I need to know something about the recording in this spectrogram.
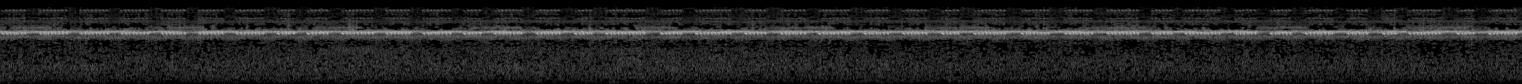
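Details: High, shrill insect trill in steady rapid pulses, sustained without break as soothing background for sleep or study; a soft hiss lies underneath.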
